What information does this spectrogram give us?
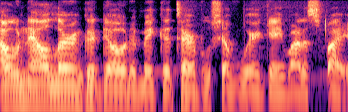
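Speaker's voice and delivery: usual speaking voice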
